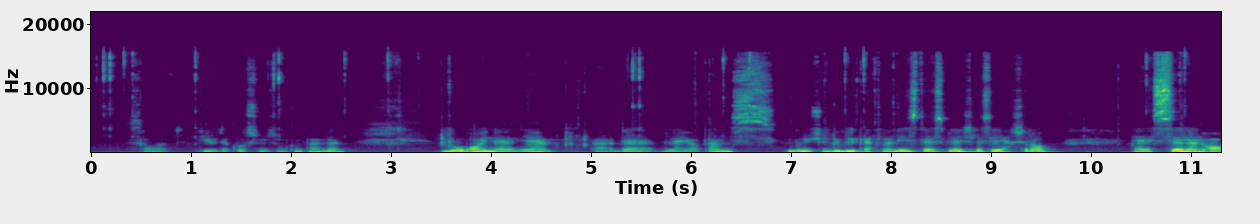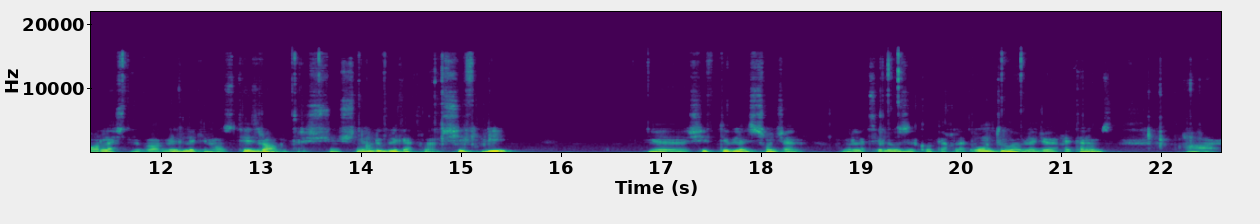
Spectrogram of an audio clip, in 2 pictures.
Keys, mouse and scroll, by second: 0.5 middle click, 1.8 click, 2.3-2.6 scroll down 4, 2.6 middle click, 3.5 KP_7, 4.1-4.5 scroll up 6, 4.8 shift+z, 5.6 click, 5.9-6.3 scroll down 1, 6.4 shift+middle click, 7.6 shift+middle click, 10.2-10.6 scroll down 3, 10.6 shift+middle click, 11.0 middle click, 12.1 KP_7, 12.7-13.4 scroll up 4, 13.4 shift+middle click, 15.2 shift+d, 20.0-20.3 scroll up 2, 20.4 shift+middle click, 21.9 r.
